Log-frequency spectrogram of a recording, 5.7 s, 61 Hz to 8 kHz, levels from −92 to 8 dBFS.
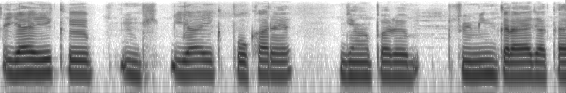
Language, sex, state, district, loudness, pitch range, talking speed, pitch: Hindi, male, Jharkhand, Deoghar, -18 LUFS, 155-165 Hz, 125 wpm, 160 Hz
